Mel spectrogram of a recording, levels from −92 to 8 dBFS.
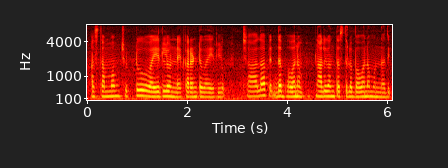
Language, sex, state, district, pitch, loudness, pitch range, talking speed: Telugu, female, Andhra Pradesh, Guntur, 195 Hz, -24 LUFS, 185-205 Hz, 135 wpm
